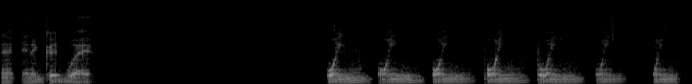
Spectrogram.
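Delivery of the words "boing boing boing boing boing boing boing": bouncy boing noises. Retold or imitated. Imitating bouncing physics.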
